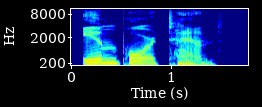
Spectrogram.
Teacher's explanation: in the word important, the stress is on the second syllable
